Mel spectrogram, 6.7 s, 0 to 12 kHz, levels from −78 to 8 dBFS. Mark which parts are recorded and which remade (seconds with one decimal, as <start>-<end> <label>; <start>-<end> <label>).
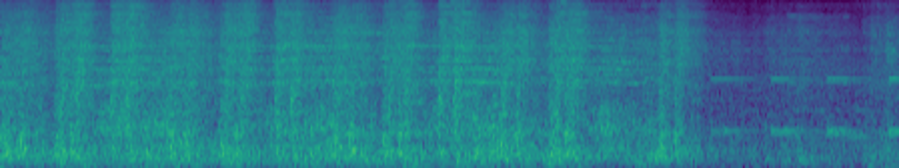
0.0-3.5 remade; 3.5-4.6 recorded; 4.6-5.2 remade; 5.2-5.9 recorded; 5.9-6.7 remade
